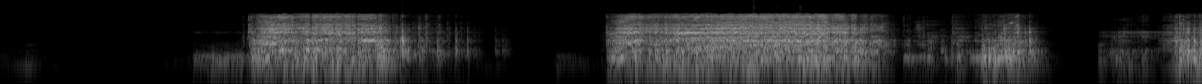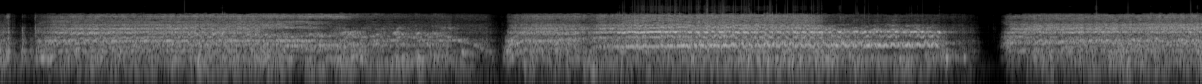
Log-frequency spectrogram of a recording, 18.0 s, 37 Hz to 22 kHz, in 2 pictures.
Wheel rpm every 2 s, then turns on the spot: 0, 50, 70, 50, 30, 150, 120, 160, 110.
2-4 6-8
